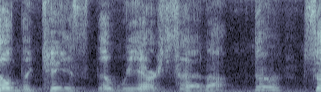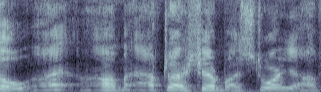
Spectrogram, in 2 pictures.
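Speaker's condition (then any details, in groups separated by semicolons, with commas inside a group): Cerebral palsy; from birth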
